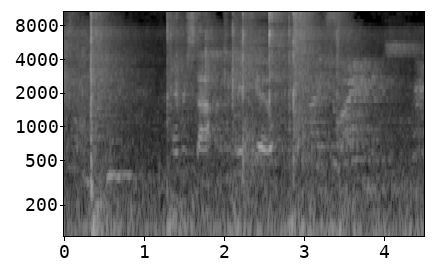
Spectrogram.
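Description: A ball bouncing on a hardwood gym floor: a handful of sharp thumps at uneven intervals, over a steady low hum and faint voices in a large hall.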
